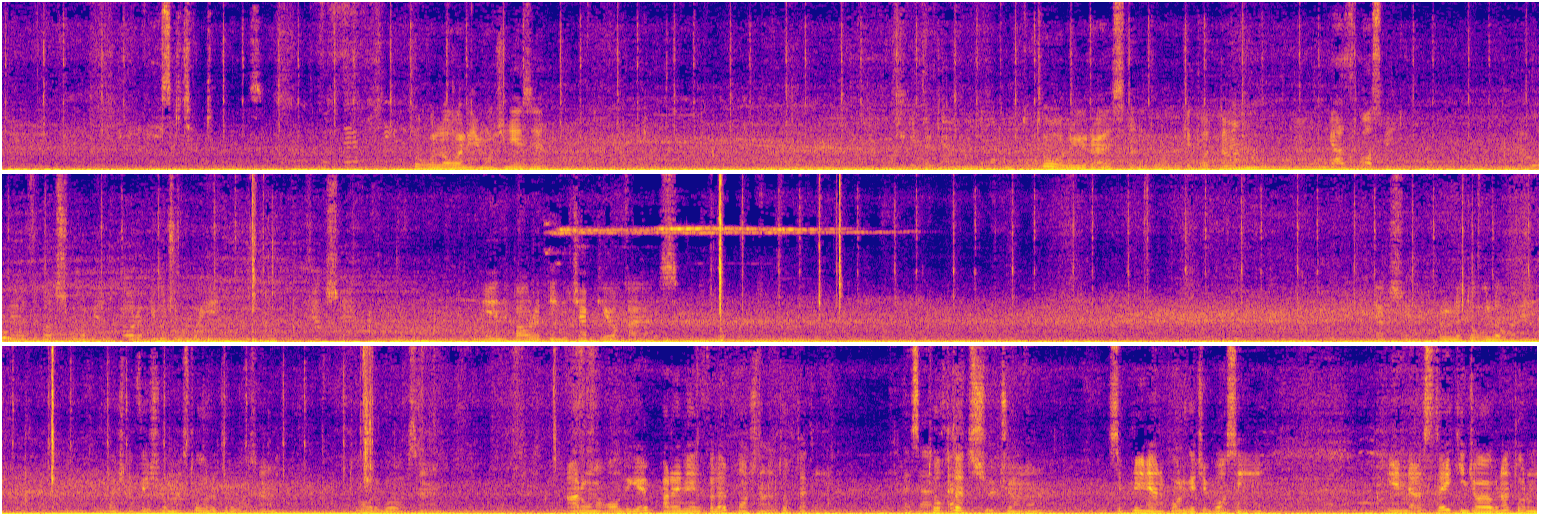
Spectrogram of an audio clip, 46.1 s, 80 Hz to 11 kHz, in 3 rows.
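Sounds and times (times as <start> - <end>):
car engine and road noise: 0.0 - 46.0.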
